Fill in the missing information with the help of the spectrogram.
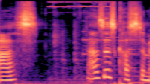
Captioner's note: remote click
